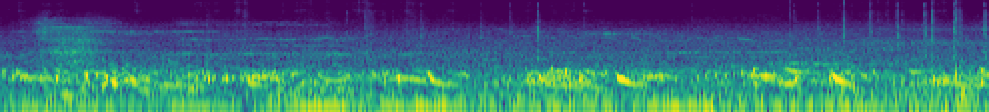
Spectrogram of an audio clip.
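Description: Domestic pigeons cooing: many short, low, throaty coos that overlap one after another throughout. A brief rush of noise comes near the start.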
